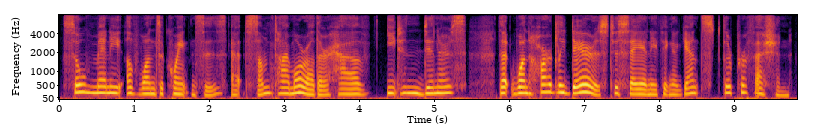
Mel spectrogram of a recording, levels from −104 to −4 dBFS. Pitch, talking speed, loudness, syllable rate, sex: 200 Hz, 140 wpm, -20 LUFS, 4.3 syllables/s, female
